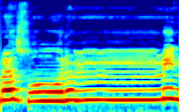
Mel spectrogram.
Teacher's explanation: തെൻവീനിന് ശേഷം ബിഗുന്നയുടെ അക്ഷരമായിട്ടുള്ള മീമ് വന്നു. തെൻവീനിലുള്ള നൂനിൻ്റെ സൗണ്ടിനെ മീമിലേക്ക് ലയിപ്പിച്ച് ഉന്നയോടുകൂടി ഓതി കൊടുക്കുക. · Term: ലയിപ്പിക്കും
